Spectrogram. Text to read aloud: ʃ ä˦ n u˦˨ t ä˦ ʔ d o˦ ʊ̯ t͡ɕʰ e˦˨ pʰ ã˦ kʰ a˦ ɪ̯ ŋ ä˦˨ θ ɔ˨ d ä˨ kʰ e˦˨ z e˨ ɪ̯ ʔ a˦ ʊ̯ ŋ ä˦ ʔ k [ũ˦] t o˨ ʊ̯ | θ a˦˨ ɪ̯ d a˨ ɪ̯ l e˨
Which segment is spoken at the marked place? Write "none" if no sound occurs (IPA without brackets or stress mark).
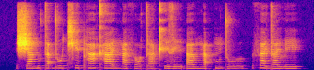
ũ˦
